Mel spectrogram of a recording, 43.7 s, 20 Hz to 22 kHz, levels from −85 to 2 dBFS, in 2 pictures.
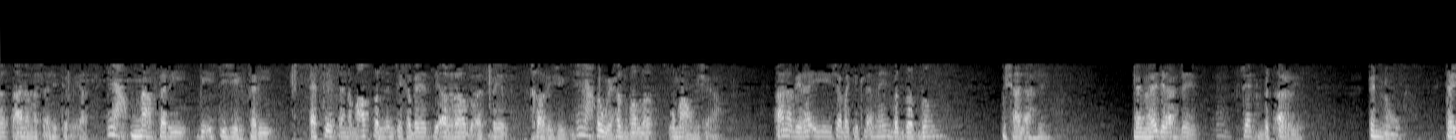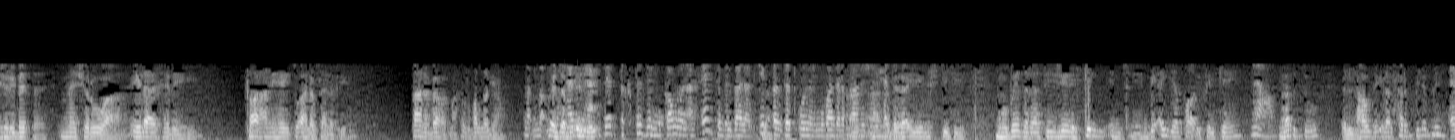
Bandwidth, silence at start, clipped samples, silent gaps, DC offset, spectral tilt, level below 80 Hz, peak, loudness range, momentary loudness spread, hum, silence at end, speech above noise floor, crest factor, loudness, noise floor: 3.5 kHz; 0 s; under 0.1%; none; under 0.1%; -12.5 dB/octave; -40 dBFS; 0 dBFS; 4 LU; 12 LU; none; 0 s; 40 dB; 18 dB; -19 LUFS; -58 dBFS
